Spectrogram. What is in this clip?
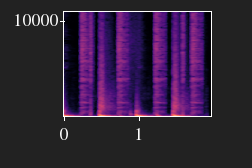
Hip Beat
Cool Hip Loop created by LMMS. If use plz send me link for song! Enjoy and plz check out some of my other sounds in my pack: Shortstack Loops!
Drums, Hip, Drum, bpm, Hi-hat, Open, Loop, Kick, Closed, Ride, FX, Snare, Bass, Beat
